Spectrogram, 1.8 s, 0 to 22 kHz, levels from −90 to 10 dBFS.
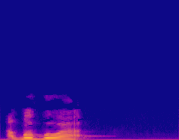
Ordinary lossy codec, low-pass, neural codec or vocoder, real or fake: MP3, 32 kbps; 7.2 kHz; codec, 16 kHz, 2 kbps, X-Codec, HuBERT features, trained on general audio; fake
